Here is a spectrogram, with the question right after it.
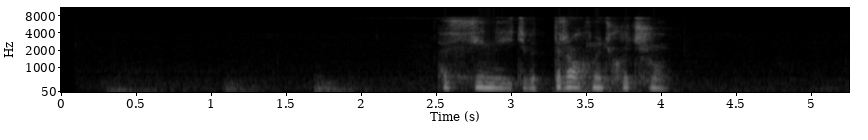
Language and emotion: Russian, angry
